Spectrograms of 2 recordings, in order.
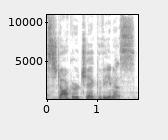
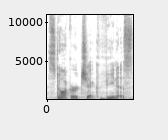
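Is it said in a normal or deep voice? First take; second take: normal; deep. First: It is said in her normal voice. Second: It is said in a put-on deep voice.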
